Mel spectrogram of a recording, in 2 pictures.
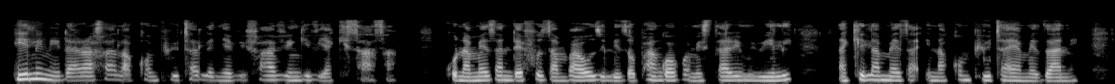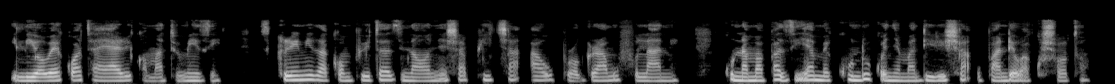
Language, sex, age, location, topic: Swahili, female, 25-35, Nairobi, education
